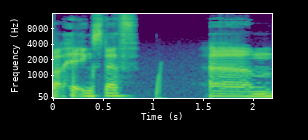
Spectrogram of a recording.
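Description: A short electronic blip sounds as a menu selection changes.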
